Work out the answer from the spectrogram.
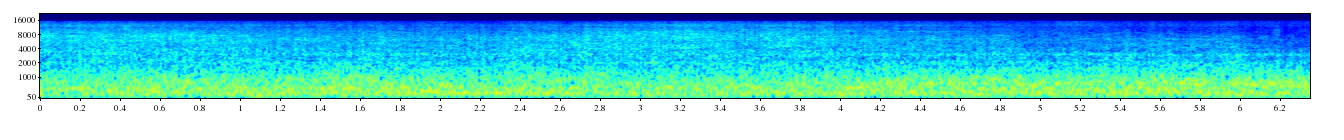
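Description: Shinkansen train running: a steady, unbroken rushing rumble of wheels and air.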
